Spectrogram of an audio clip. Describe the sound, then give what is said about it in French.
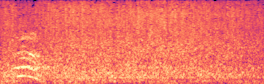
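A waterfall on a rapids ride crashes down in a loud, steady, hissing roar that fills the whole moment, with a brief vocal sound near the start. “J'ai tout pris quoi J'ai été repeint du dos quoi Ah j'en perds mon masque La cascade La cascade”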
